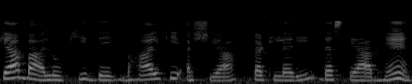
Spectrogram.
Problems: low volume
